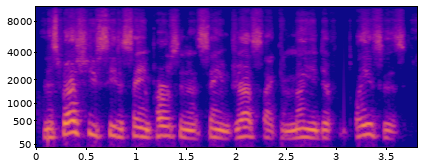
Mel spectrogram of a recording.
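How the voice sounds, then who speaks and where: Casual, chatty man hosting, fairly high voice. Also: fast talker, mellow, breathy edge. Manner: casual and chatty, full of fillers and repeated starts. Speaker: host. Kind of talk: casual interview conversation.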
